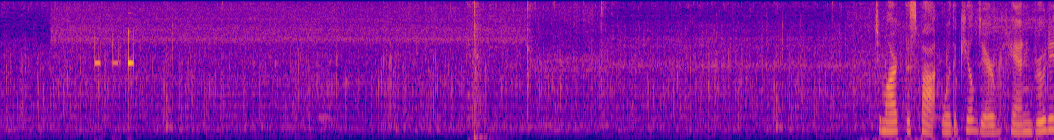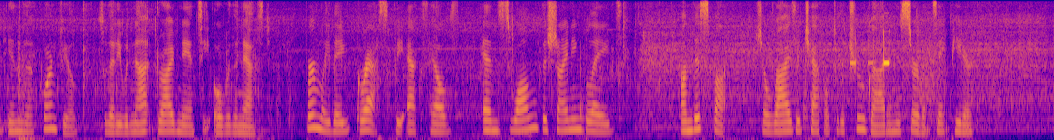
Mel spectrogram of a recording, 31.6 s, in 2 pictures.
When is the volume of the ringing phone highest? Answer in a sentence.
The loudest moment of the ringing phone is at 29 seconds.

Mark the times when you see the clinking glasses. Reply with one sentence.
You can't hear the clinking glasses here.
